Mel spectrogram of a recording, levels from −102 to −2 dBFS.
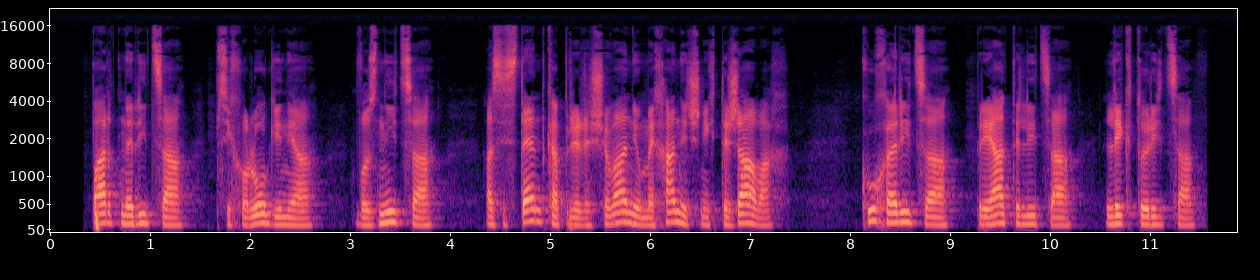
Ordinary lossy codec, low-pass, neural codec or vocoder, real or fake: none; 19.8 kHz; vocoder, 48 kHz, 128 mel bands, Vocos; fake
